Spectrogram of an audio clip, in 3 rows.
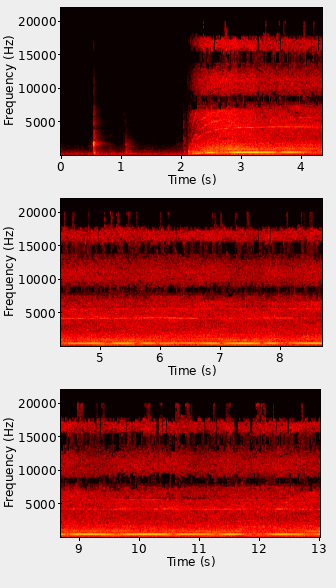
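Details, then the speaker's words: Older Bissell PowerForce Helix 2191 vacuum motor spins up to a steady high whine with a slight wavering pulse in the roar, sounding a little funky and higher-pitched compared with a healthy unit. "yes the motor is a little bit funky on this but uh it'll have to do but this is what it sounds like so that's what the old motor sounds like"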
